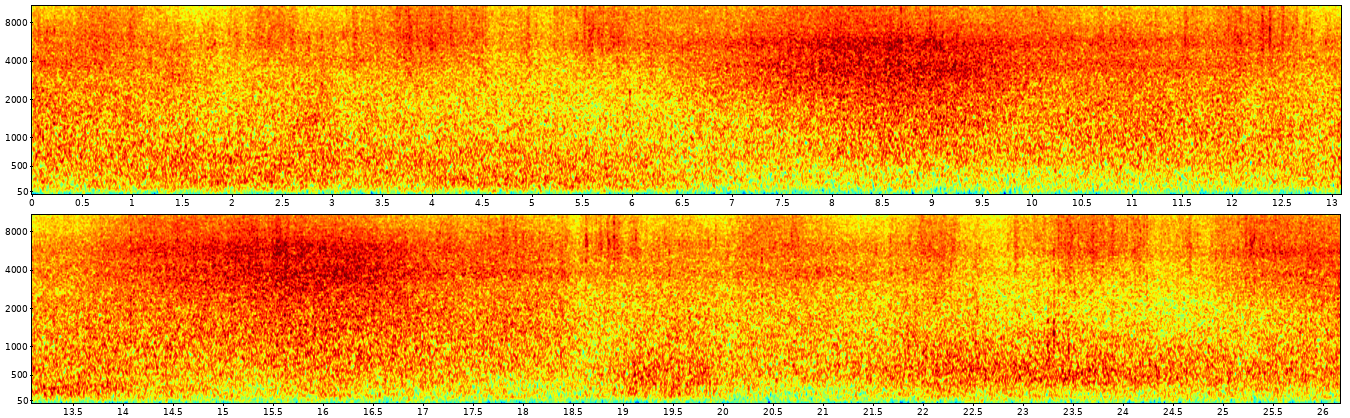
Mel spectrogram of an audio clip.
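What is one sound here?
Wind blows through trees outdoors, rising and falling in gusts.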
